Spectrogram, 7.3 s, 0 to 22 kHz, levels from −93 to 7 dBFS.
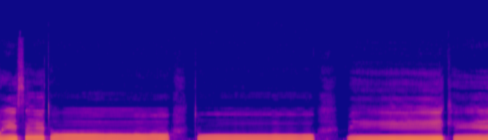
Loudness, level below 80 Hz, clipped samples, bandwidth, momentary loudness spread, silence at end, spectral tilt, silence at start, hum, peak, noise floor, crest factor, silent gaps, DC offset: -32 LUFS; -76 dBFS; under 0.1%; 10.5 kHz; 8 LU; 0 s; -2 dB/octave; 0 s; none; -22 dBFS; -63 dBFS; 10 dB; none; under 0.1%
